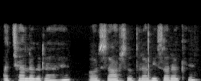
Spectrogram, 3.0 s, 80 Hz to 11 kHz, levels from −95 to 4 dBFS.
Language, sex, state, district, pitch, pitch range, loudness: Hindi, female, Bihar, Sitamarhi, 210 Hz, 200-225 Hz, -23 LUFS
